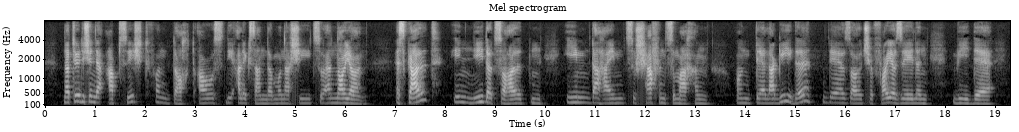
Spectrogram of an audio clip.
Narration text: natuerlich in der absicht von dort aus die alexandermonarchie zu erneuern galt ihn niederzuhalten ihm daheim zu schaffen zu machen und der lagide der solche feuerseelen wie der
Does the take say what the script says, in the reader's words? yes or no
no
